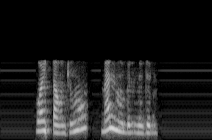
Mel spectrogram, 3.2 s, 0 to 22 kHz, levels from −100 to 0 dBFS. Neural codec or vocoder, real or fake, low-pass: vocoder, 22.05 kHz, 80 mel bands, HiFi-GAN; fake; 3.6 kHz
